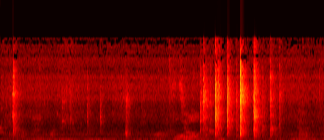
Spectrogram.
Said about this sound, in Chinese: 有的人只会负责拍手了，不过还好，还会拍手。如果连拍手都不会的话，那就要考虑考虑了。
